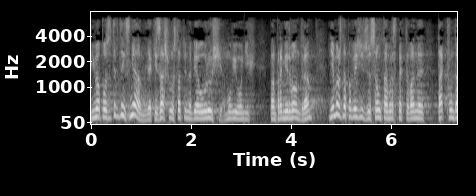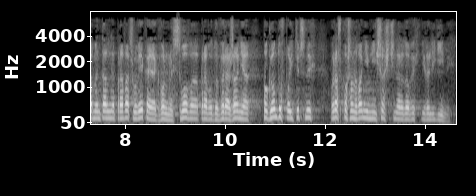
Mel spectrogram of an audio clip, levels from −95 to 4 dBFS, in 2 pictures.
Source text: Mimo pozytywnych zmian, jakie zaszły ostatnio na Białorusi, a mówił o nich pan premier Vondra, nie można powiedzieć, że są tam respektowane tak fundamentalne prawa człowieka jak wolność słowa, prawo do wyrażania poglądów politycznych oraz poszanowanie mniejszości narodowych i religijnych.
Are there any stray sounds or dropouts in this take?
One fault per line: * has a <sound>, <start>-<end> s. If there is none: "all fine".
all fine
